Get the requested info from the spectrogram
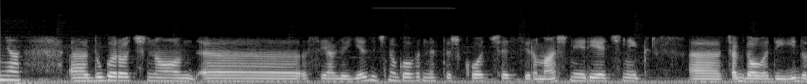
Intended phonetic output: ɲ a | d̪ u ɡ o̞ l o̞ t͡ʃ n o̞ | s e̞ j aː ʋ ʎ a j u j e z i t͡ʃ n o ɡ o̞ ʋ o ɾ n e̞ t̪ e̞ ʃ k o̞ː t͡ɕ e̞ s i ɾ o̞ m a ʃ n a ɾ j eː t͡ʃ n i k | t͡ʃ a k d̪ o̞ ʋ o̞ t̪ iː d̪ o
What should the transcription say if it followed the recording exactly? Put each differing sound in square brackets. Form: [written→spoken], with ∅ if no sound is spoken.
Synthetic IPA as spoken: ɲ a | d̪ u ɡ o̞ [l→ɾ] o̞ t͡ʃ n o̞ | s e̞ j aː ʋ ʎ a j u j e z i t͡ʃ n o ɡ o̞ ʋ o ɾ n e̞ t̪ e̞ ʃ k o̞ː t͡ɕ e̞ s i ɾ o̞ m a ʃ n [a→i] ɾ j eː t͡ʃ n i k | t͡ʃ a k d̪ o̞ ʋ o̞ [t̪→d̪] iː d̪ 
